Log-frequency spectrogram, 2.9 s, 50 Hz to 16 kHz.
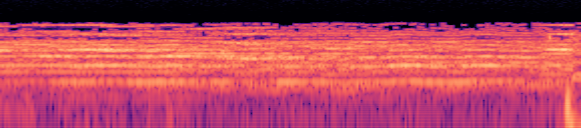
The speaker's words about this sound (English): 1989. Uh, well, is that supposed to be the music of 2020? We're going to be listening to this this space music then.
